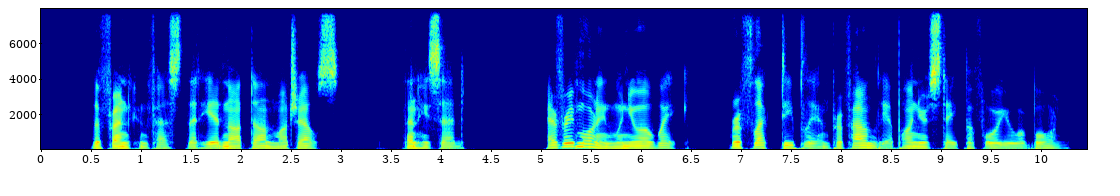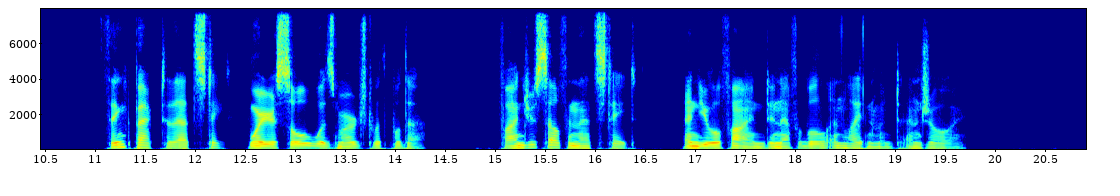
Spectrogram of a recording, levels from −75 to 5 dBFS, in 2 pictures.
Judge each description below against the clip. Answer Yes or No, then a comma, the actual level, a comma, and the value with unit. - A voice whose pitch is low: Yes, low, 105 Hz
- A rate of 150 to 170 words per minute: Yes, average, 155 wpm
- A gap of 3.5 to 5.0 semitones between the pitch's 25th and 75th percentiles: No, average, 2.7 semitones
